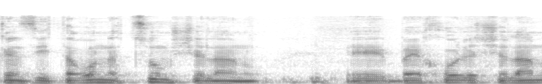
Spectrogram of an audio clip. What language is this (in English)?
Hebrew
